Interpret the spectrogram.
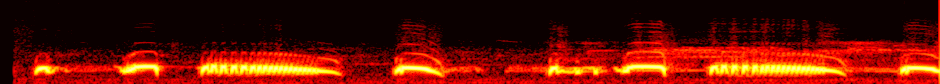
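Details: Spotted dove calling, played to lure other doves in: clear, mellow coos, short hooked notes alternating with longer rolling, throaty phrases, repeated several times in a quick rhythm with no other sounds.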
